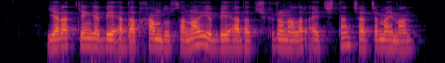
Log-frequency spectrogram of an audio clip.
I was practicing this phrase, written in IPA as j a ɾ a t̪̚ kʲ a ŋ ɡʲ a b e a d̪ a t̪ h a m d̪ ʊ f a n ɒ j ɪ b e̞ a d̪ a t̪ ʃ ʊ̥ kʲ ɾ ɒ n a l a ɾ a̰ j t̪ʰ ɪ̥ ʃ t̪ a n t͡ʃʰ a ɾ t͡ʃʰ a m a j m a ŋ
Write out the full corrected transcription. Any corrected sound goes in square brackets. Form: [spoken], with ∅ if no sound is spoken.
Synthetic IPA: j a ɾ a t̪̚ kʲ a ŋ ɡʲ a b e a d̪ a t̪ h a m d̪ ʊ [s] a n ɒ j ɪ b e̞ a d̪ a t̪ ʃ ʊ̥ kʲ ɾ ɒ n a l a ɾ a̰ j t̪ʰ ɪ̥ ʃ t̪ a n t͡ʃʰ a ɾ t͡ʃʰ a m a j m a [n]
